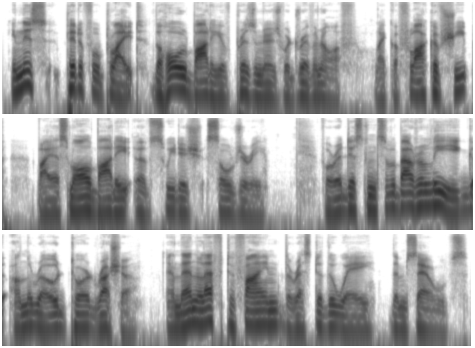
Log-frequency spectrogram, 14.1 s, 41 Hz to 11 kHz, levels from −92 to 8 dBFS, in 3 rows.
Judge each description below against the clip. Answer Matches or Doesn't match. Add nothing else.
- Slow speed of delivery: Doesn't match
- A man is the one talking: Matches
